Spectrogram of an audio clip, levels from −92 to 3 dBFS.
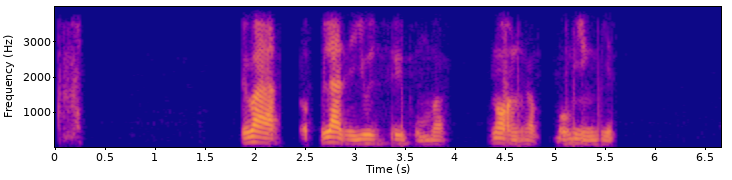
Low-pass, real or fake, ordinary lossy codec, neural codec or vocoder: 3.6 kHz; fake; Opus, 16 kbps; vocoder, 22.05 kHz, 80 mel bands, WaveNeXt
